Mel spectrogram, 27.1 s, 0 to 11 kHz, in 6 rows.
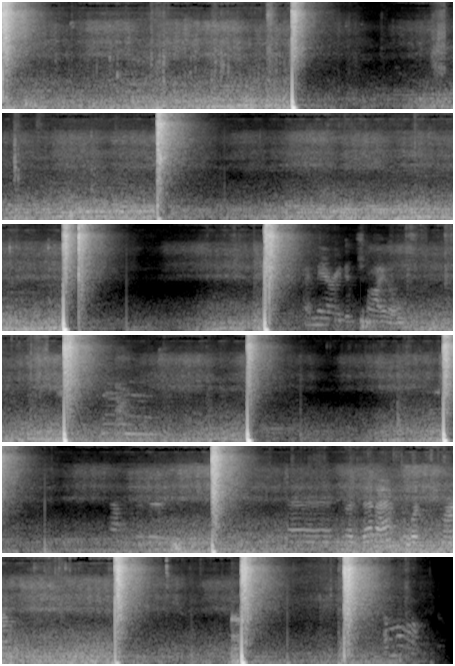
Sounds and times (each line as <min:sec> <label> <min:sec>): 0:11.6 Snappers snapping 0:12.0
0:13.7 Distant cicadas 0:24.9
0:23.7 Snappers snapping 0:24.0
0:25.9 Snappers snapping 0:26.4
